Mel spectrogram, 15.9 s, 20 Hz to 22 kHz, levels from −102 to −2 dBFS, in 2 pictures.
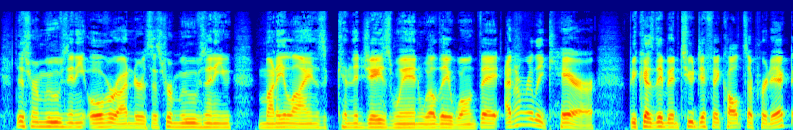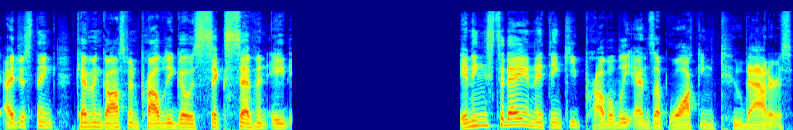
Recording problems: audio cutting out; at 11 s for 1.5 s

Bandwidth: 15 kHz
